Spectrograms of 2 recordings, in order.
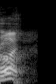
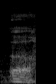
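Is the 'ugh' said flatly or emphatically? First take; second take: emphatically; flatly. First: It is said with more emphasis. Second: It is said flatly, without emphasis.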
